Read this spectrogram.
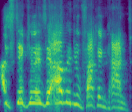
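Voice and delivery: high, loud screaming insult; swearing tirade. Acted. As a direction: scream the threat, laughing. Dr. Ruth fighting Judge Judy.

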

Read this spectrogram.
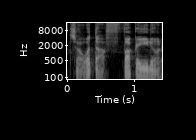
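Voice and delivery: ordinary talk, nothing marked

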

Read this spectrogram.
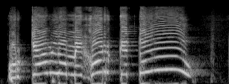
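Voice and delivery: squawking parrot voice, extremely high. Retold or imitated. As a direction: screech it like a parrot. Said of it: "conteste el cotorro". (voz de perico chillona, altísima)

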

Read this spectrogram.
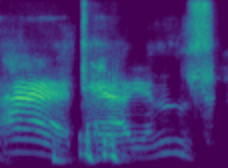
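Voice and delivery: put-on slow drawn-out old prospector voice. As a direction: stretch it out like a grizzled gold miner. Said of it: "saying it like an old prospector".

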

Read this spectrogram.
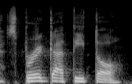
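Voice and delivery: Sprigatito said the Spanish way, tapped r, pure vowels, spri-ga-TI-to; Spanish pronunciation. Shown as a demonstration. Cohost showing a friend how to say Sprigatito in Spanish. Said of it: "That's how you pronounce it".

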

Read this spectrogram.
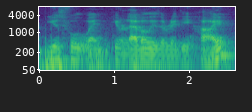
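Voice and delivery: ordinary delivery

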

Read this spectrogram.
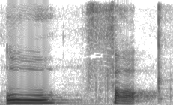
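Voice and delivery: a retold scared curse; startled oh fuck. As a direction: blurt it out in alarm. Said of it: "And we're like".

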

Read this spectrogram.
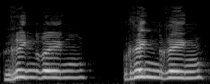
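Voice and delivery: high, loud telephone ring imitation. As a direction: mimic an old phone ringing, loud and high. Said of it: "Jetzt bimmelte es aber".

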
